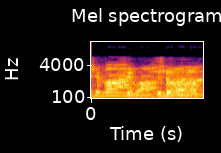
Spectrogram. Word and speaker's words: Siobhan: S-I-O-B-H-A-N. – Siobhan. – Okay. – No, not a B, it's a V sound.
